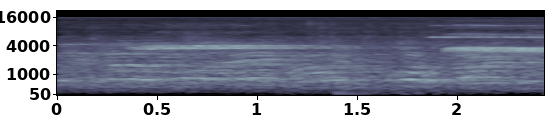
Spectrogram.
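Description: Wrestling-bout sound in a large hall: scattered voices calling out, and a dull thud near the end from the wrestlers' bodies and feet working on the mat.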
